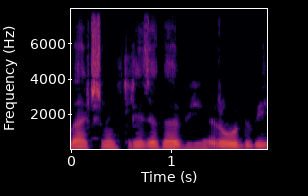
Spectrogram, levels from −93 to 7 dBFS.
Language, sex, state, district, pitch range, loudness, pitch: Hindi, male, Bihar, Bhagalpur, 110-120 Hz, -41 LUFS, 115 Hz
